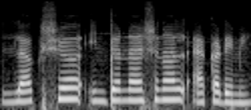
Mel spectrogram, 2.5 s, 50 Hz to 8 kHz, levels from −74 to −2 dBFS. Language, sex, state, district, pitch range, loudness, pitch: Bengali, female, West Bengal, North 24 Parganas, 220-250 Hz, -18 LUFS, 230 Hz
